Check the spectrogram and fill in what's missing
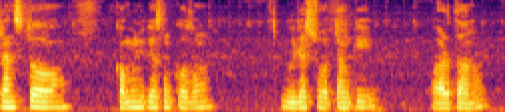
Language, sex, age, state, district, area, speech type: Telugu, male, 18-30, Andhra Pradesh, Visakhapatnam, rural, spontaneous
